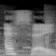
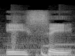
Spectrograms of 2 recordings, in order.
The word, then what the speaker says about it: ese: stuck on the word ese she quickly interjected oh I think you pronounce it EC I think they just made it up like their own nickname I am Mexican it's pronounced like si and it's equal to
